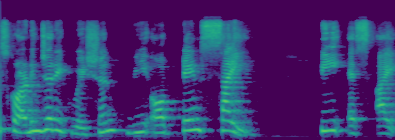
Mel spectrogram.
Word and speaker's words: psi: describes a function called psi it is pronounced as psi electron wave function it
